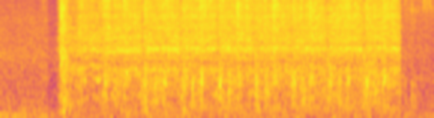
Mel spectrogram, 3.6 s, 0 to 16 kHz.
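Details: 1974 VW Super Beetle during compression test, spark plugs out and coil wire disconnected: starter spins the engine at an even rhythm, about three beats a second, no uneven strokes; all four cylinders read 130, consistent compression.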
